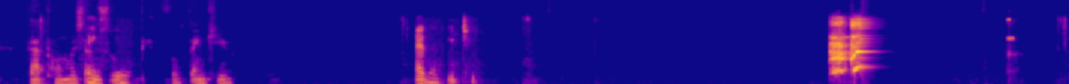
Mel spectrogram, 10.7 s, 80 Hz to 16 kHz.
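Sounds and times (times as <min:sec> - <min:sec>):
speech: 0:00.3 - 0:02.4, 0:04.2 - 0:04.9
rooster crowing: 0:08.3 - 0:08.8.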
